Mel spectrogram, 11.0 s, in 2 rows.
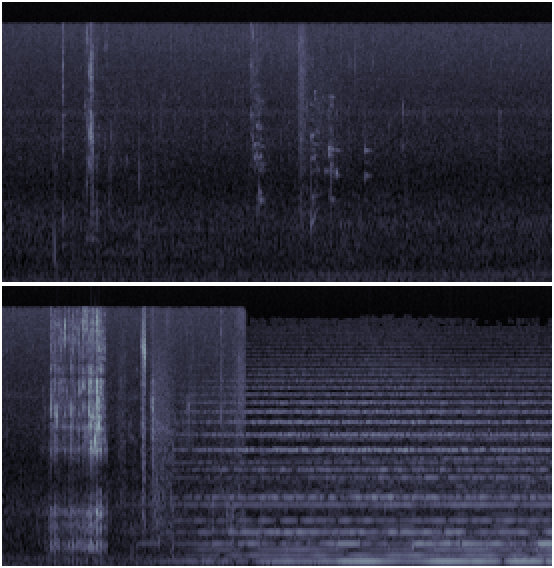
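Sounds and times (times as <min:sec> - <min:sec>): short rustle: 0:06.6 - 0:08.0.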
